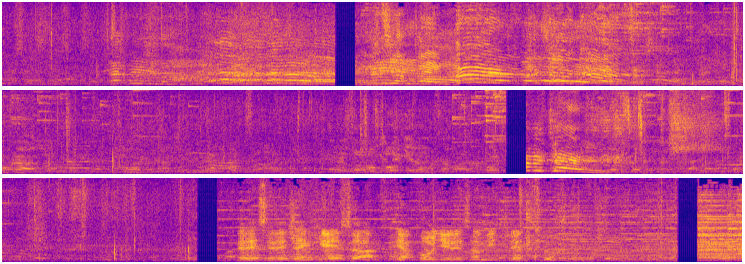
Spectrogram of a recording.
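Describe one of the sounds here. A crowd of men and women call out and chant loudly nearby.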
